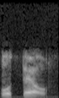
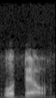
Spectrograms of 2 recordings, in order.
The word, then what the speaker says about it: hotel: You just say hotel. Okay. Hotel. Yeah, I like that one. That's kind of you almost drop that H out.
